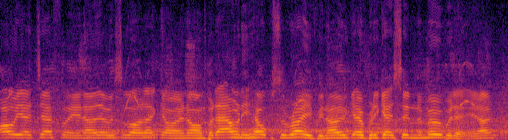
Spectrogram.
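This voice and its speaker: A man with a London accent, high-pitched and very fast, monotone and flat, with noticeable background noise and audible room echo. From England, London. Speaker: festival-goer. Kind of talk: casual interview.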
